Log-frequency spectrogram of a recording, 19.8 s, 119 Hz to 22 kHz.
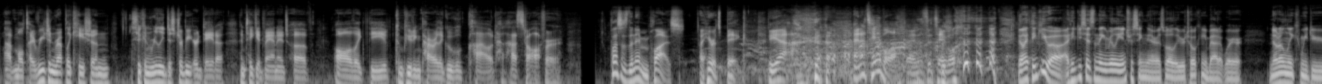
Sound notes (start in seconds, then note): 10.5 laughter; 14.6 laughs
